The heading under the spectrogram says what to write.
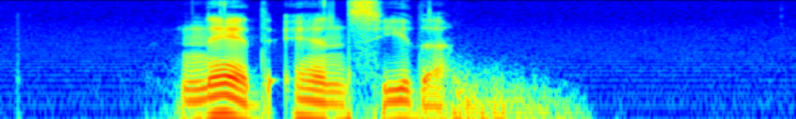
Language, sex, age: Norwegian, male, 31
